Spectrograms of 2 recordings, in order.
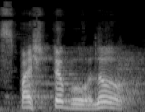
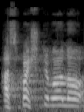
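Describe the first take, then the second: First: The word begins directly with the sp cluster. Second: An extra vowel is added before the sp cluster. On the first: The speaker calls it right. "What he said was Spashta bolo" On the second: The speaker calls it wrong. "like school, it became Aspashta. Because he was coming from Orissa side, and that is their way of pronouncing"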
